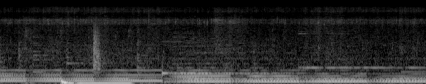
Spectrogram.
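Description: Background music playing over the sizzle and bubbling of a thick onion and garlic curry simmering in a pan.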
